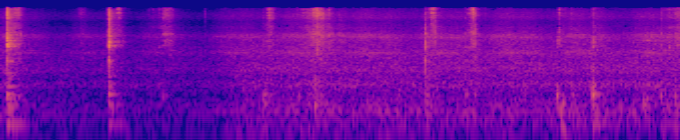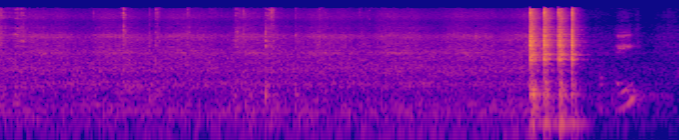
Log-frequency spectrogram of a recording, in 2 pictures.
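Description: A fork scrapes and stirs through flour in a bowl.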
